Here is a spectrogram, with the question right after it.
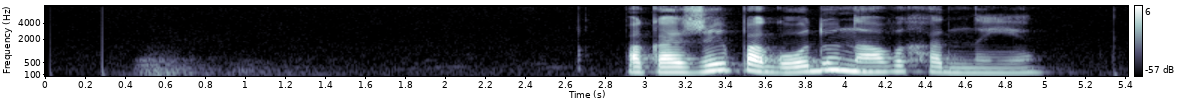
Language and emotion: Russian, neutral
